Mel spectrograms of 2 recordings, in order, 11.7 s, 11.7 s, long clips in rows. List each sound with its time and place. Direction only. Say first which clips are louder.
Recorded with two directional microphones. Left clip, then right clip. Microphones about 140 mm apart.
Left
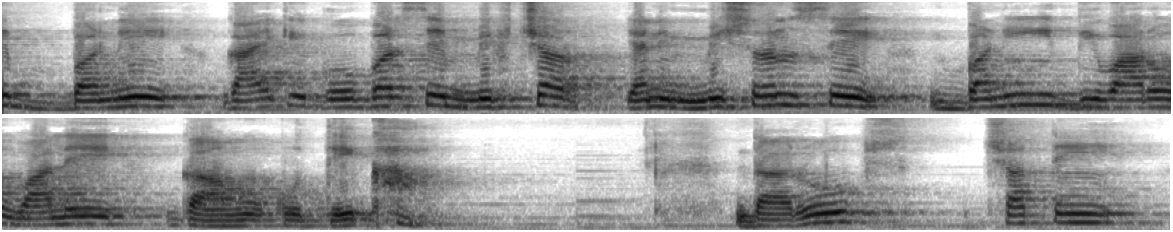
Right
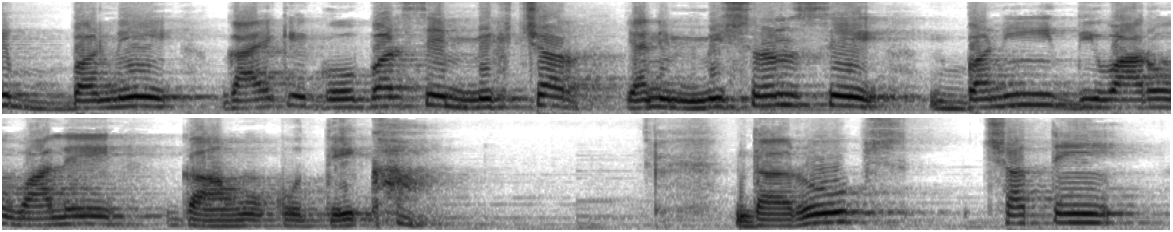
0.0 s a woman's voice: right 1 dB; 30° right (ahead or behind)
9.0 s a woman's voice: right 3 dB; 50° right (ahead or behind)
